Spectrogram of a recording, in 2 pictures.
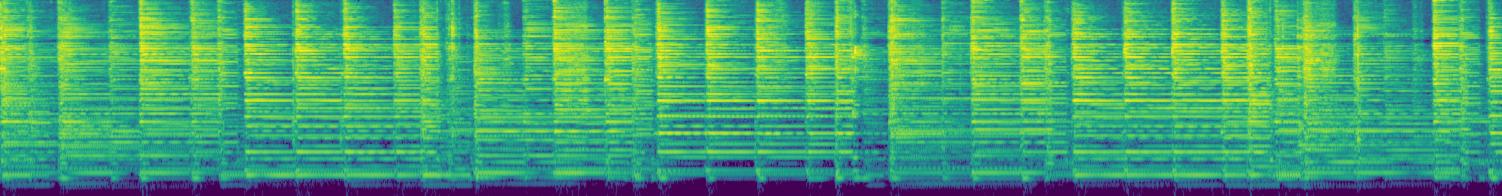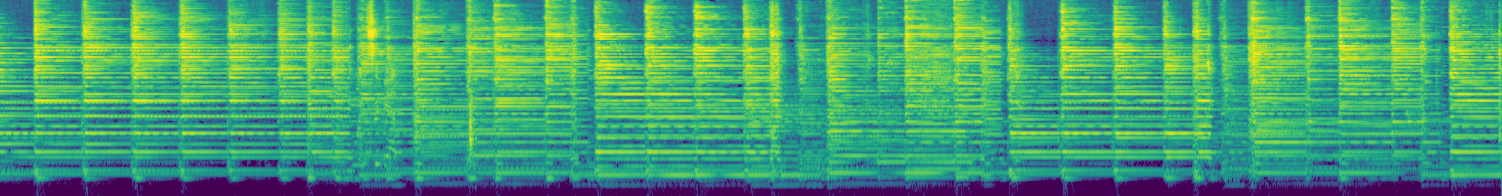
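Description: Stagg steel-string acoustic guitar strummed in a steady, even pattern, the chord changing every second or two.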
